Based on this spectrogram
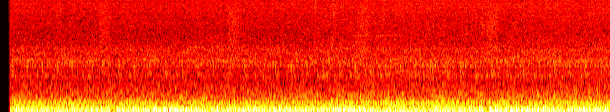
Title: Misfires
